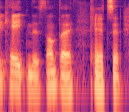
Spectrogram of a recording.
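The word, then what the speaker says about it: Cait Sith: to get it right I say cat Sith but it's Kate it Kate it oh yeah they do say Kate in this don't they Kate it it's actually uh it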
